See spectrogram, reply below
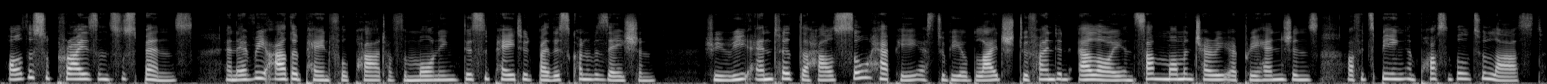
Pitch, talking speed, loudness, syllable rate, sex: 220 Hz, 160 wpm, -17 LUFS, 5.1 syllables/s, female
